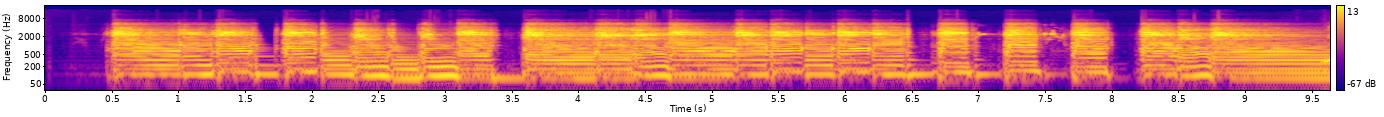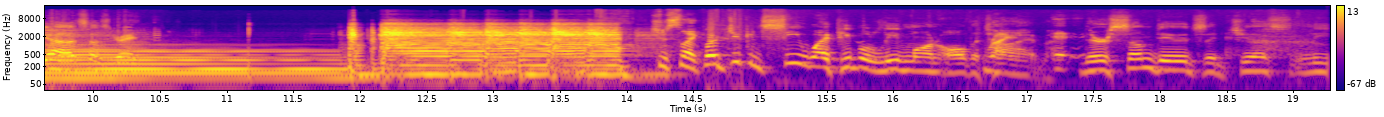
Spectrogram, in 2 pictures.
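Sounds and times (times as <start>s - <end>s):
Stratocaster-style electric guitar through a pedal with gain cranked, small-amp breakup distortion: 0.3s - 14.4s
speech: 14.4s - 19.2s.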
